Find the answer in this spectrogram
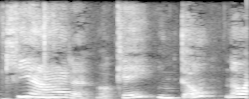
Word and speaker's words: Chiara: Então, sempre que depois do CH tiver um I ou um E, como você pode ver ali, você vai pronunciar esse CH como o som de K ou de Q, ok? Por isso que eu gosto tanto deste som, porque o meu nome, como é meu nome é Chiara, ok?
